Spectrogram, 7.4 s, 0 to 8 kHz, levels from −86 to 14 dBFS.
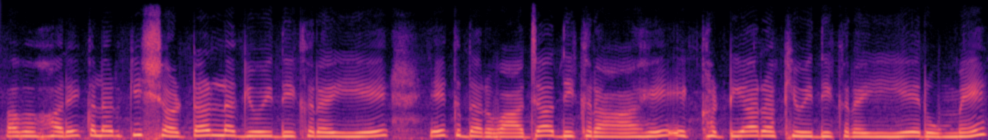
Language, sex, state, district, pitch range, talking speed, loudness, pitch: Hindi, female, Chhattisgarh, Balrampur, 230-265 Hz, 200 wpm, -11 LUFS, 245 Hz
